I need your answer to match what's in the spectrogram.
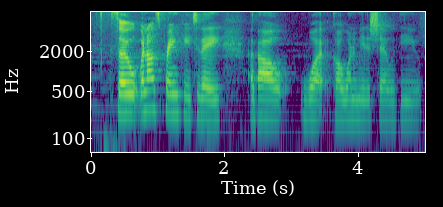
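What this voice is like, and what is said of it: Australian accent. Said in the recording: “I'm Australian, if you ever wonder about my accent”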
